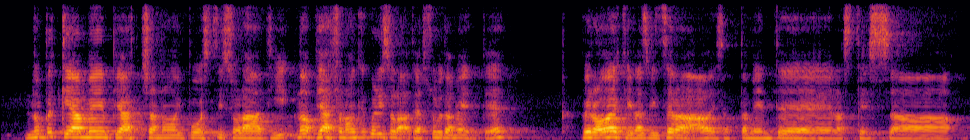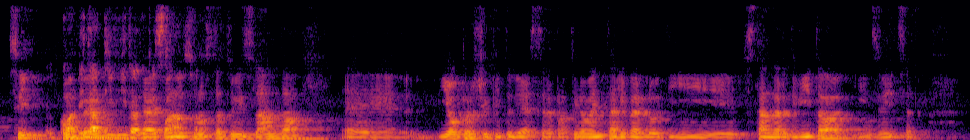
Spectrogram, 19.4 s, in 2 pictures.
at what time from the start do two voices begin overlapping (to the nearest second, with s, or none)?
10 s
